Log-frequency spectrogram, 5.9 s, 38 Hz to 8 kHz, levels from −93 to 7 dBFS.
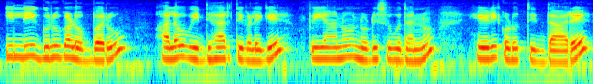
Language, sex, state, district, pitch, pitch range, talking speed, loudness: Kannada, female, Karnataka, Bangalore, 195 Hz, 180-200 Hz, 80 wpm, -15 LUFS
